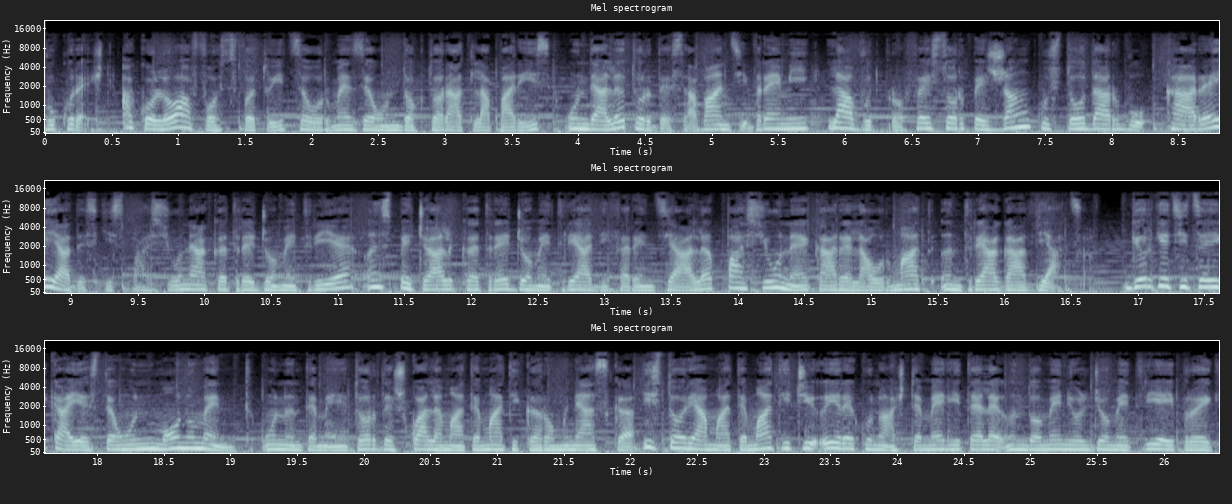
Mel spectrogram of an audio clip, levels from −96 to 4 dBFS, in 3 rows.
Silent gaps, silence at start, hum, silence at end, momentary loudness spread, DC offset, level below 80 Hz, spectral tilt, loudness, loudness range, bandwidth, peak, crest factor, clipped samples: none; 0 s; none; 0 s; 5 LU; under 0.1%; -36 dBFS; -6 dB/octave; -20 LUFS; 2 LU; 14 kHz; -6 dBFS; 12 dB; under 0.1%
